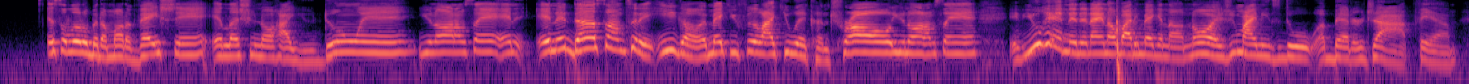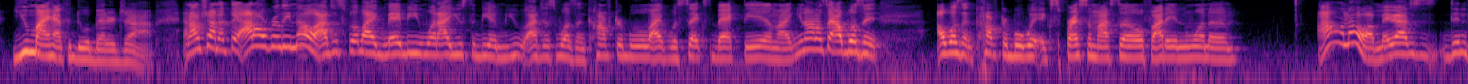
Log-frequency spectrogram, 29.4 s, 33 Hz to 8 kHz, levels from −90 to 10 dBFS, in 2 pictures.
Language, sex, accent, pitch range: English, female, American, 190-255 Hz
